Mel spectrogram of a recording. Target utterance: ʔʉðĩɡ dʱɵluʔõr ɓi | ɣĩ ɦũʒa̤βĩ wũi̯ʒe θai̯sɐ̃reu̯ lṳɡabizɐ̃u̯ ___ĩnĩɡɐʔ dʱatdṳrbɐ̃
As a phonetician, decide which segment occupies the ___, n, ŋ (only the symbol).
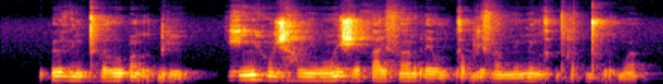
n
